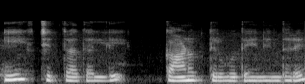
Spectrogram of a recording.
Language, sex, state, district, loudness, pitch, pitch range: Kannada, female, Karnataka, Dharwad, -15 LUFS, 175 Hz, 175-200 Hz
